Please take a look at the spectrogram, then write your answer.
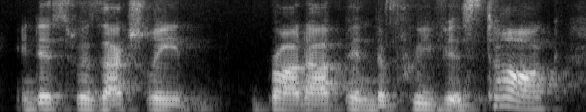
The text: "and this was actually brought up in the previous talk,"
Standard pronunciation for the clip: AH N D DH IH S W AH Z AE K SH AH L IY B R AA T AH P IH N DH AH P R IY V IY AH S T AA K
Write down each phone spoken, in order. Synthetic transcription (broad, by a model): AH N DH IH S W AH Z AE K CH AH L IY B R AA T AH P IH N DH AH P R IY V IY AH S T AA K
